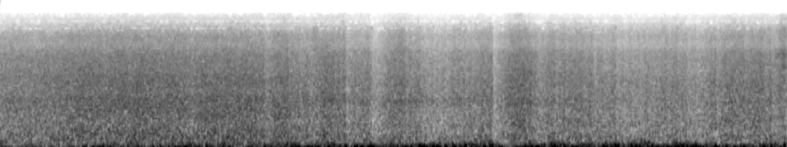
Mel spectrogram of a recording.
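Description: Ocean waves roll and break on a beach in a continuous, loud roar, with gusts of wind buffeting the microphone and no voices.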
